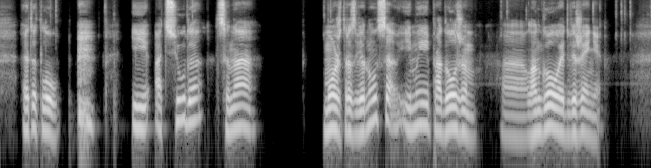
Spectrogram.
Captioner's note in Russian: откашливается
